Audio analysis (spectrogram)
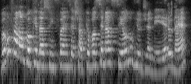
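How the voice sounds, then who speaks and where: A Brazilian woman hosting an interview over a video call, chatty and curious, asking quick follow-up questions. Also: high voice, big pitch swings, a crowd in the background. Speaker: interview host. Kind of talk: casual interview.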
